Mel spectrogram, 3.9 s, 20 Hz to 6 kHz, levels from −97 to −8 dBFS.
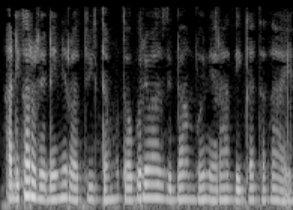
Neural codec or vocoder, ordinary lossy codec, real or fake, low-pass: codec, 24 kHz, 3.1 kbps, DualCodec; MP3, 32 kbps; fake; 5.4 kHz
